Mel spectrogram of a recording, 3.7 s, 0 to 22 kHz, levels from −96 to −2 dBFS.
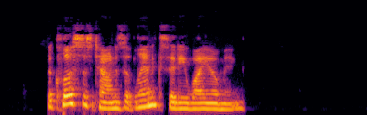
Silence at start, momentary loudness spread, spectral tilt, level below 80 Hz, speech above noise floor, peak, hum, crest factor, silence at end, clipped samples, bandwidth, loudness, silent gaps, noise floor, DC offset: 0.45 s; 13 LU; -4.5 dB/octave; -58 dBFS; over 72 dB; -2 dBFS; none; 18 dB; 1.25 s; under 0.1%; 10 kHz; -18 LUFS; none; under -90 dBFS; under 0.1%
